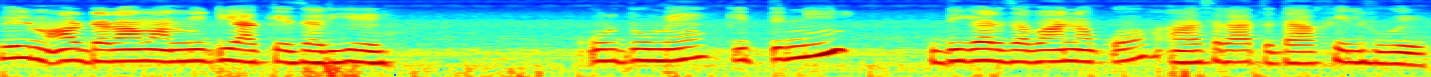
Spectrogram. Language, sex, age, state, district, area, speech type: Urdu, female, 30-45, Bihar, Madhubani, rural, spontaneous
